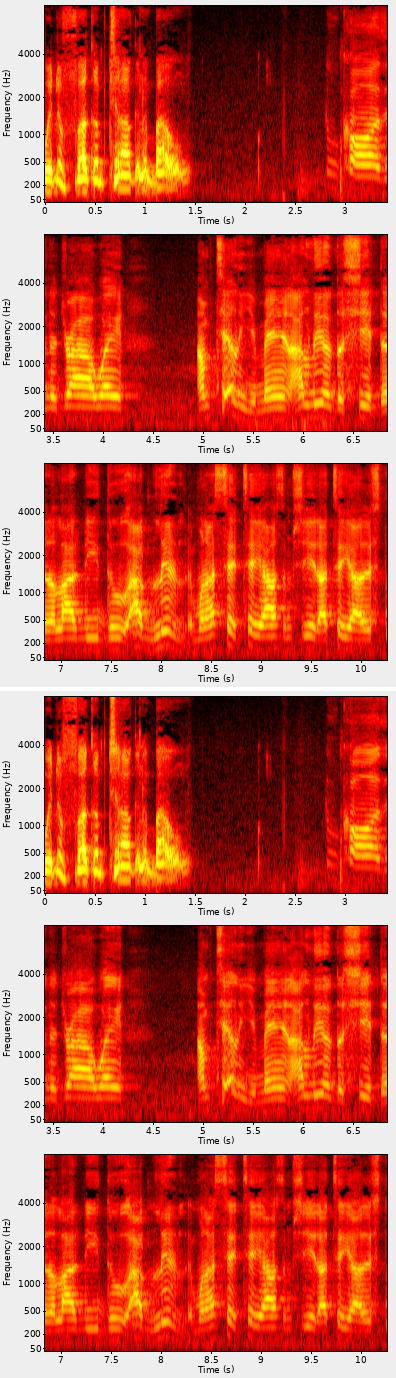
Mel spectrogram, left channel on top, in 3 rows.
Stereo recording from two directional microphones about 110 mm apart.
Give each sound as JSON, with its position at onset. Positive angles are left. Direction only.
{"t": 0.3, "sound": "speech", "side_deg": 10}
{"t": 3.0, "sound": "a man's voice", "side_deg": 40}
